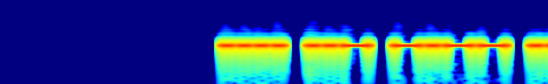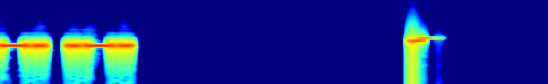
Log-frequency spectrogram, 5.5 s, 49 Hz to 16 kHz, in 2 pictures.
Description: Morse code, heard as a keyed tone, about 27 wpm, 700 Hz. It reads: HUYRR
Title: Code Groups - 5 Letters - 28wpm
